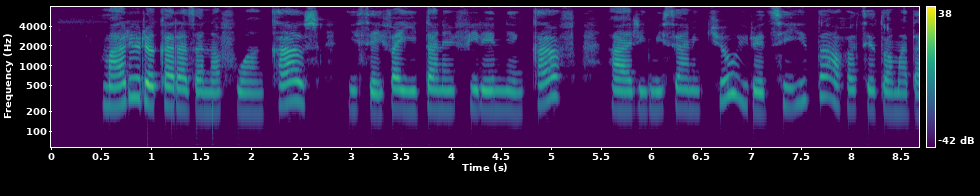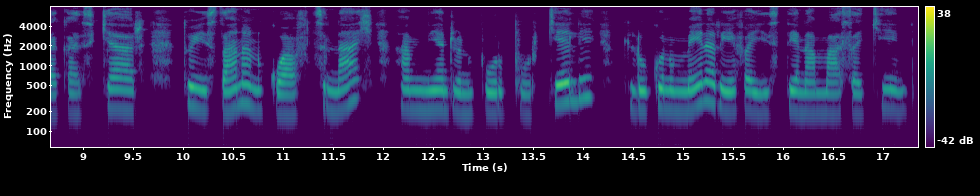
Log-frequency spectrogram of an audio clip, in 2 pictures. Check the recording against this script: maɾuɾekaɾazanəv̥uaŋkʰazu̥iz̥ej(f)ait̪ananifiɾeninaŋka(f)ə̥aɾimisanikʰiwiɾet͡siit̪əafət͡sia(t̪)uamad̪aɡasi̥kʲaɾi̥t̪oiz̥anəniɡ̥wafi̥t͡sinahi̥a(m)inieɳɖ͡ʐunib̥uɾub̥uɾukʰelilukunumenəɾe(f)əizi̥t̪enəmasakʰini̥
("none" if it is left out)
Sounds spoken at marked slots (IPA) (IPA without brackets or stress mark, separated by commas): f, f, t̪, m, f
